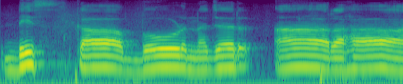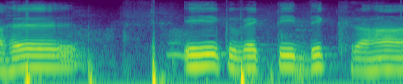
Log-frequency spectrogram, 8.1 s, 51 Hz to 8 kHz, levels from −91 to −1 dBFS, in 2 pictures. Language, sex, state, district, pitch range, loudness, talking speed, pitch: Hindi, male, Rajasthan, Jaipur, 125-145 Hz, -16 LUFS, 80 wpm, 135 Hz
